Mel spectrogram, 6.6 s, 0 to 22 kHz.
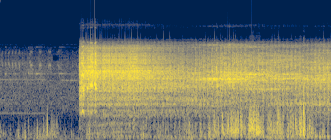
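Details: Newly bought Honda CBR125R four-stroke single motorcycle, about 75 mph top speed, outdoors in wind; after a short crank it catches cleanly, even beat with crisp throttle blips, no knocks or rattles; normal start and revving.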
